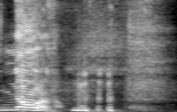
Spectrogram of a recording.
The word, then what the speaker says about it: Northam: And the governor, Northam, is that how you say his name, Northam? Oh, yeah. Oh, yeah, old Northam.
